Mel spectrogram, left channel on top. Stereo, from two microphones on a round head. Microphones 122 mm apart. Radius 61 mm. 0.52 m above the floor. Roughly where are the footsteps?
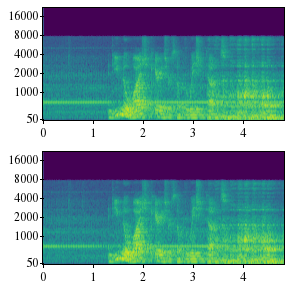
No footsteps in this recording.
